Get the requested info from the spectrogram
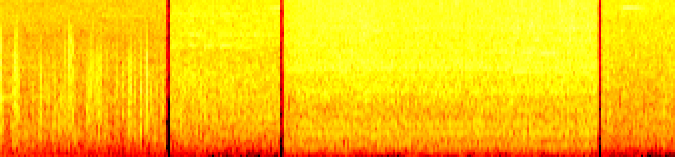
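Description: Short squeals and scraping from an electric train's wheels on curved track. About a second in, the sound cuts to a steady rushing noise that grows louder and hissier for a couple of seconds.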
